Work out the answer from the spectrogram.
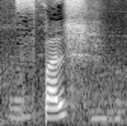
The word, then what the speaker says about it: स्पर्श: पस पर्स बोलो, पर्स। पस पर्स मालूम है पर्स क्या है? तुम्हारे पास पर्स लेकर घूमती हो, पर्स लेकर घूमती हो ना, तो पर्स के आगे एस लगा दो तो क्या हो जाता है? स्पर्श। स्पर्श। तो उसको पर्स बोलते हो ना, तो इसको स्पर्श बोलना है।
